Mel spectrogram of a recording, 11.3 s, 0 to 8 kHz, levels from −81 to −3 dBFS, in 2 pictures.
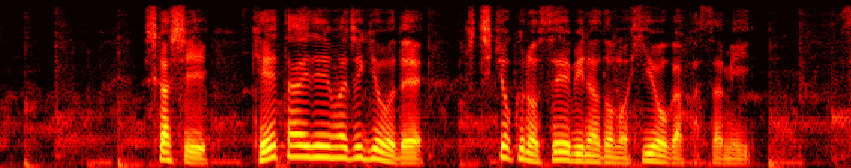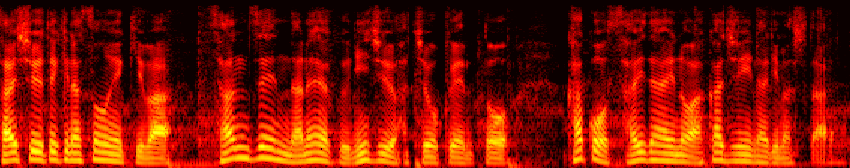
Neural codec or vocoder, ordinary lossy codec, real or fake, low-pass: codec, 16 kHz, 16 kbps, FunCodec, trained on LibriTTS, 50 frames a second; none; fake; 7.2 kHz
